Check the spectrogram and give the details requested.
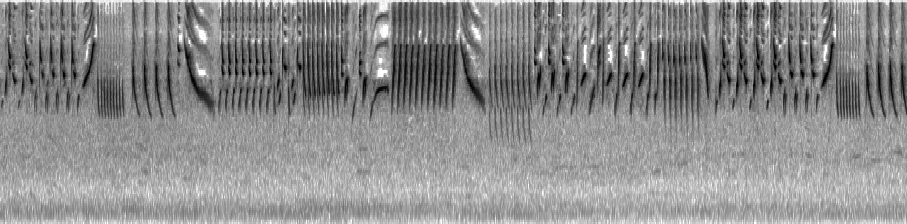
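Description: A European goldfinch sings a fast, continuous jumble of tinkling twitters, liquid trills and buzzy nasal notes, high-pitched and without pause throughout.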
